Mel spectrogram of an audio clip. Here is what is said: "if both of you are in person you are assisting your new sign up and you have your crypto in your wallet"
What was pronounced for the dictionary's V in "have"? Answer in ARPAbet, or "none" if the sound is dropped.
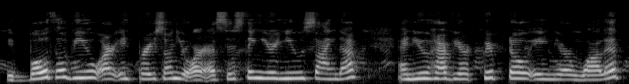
V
